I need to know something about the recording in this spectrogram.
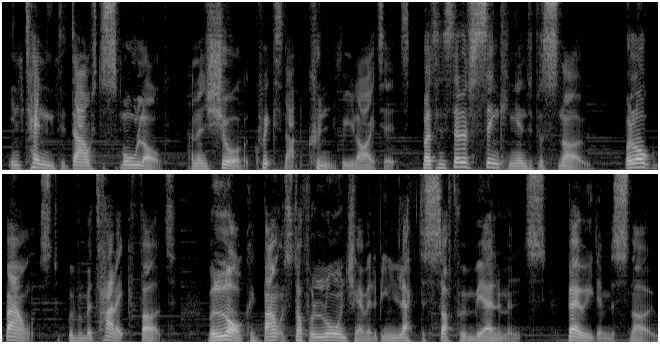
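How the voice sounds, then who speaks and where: Male narrator for an audio drama: expressive, dramatic read of scripted story over background music. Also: mid-range voice, brisk.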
